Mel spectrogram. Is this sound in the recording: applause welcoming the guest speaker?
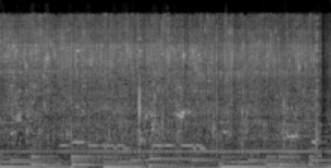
no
